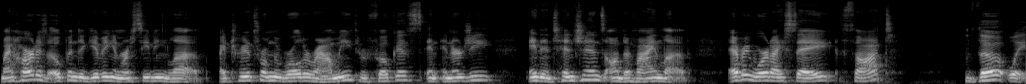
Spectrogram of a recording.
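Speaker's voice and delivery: usual speaking voice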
